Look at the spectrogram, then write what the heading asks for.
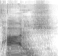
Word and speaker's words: Taj: Taj is Taj. Her name is pronounced Taj.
